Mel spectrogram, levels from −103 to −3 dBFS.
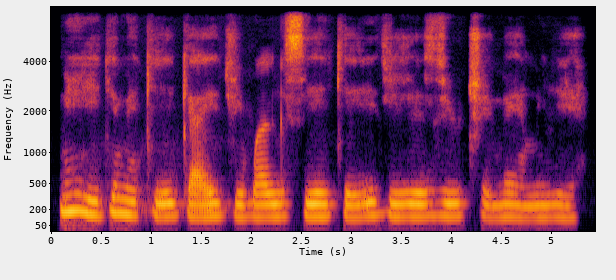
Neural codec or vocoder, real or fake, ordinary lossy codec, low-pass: codec, 16 kHz, 6 kbps, DAC; fake; none; 7.2 kHz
